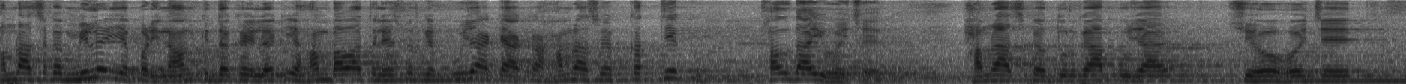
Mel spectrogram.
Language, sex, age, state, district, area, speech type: Maithili, male, 30-45, Bihar, Supaul, urban, spontaneous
